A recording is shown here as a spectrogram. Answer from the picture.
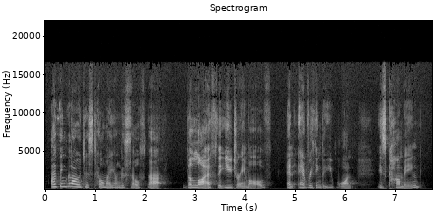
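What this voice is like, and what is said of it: Emotional, moved speaking voice. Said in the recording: “I'm getting emotional”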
